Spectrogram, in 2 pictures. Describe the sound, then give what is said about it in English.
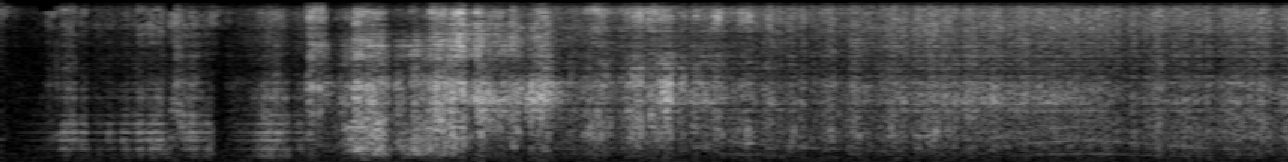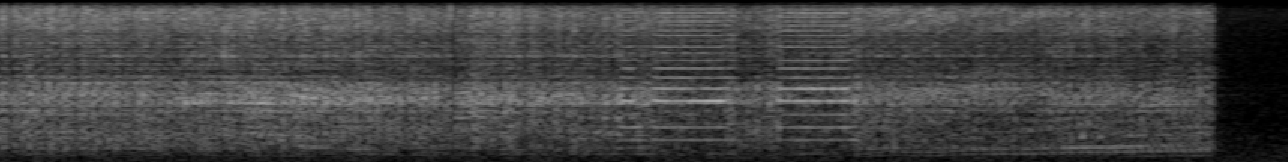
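The engine of the Six Eyes Gospel Bus rumbles and idles steadily, rattling louder at first, with a couple of short horn honks sounding near the end; no one speaks. “who do we got on the old gospel bus tonight?”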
